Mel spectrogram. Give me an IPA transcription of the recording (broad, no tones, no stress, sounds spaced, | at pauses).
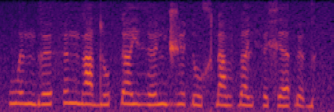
w ʏ ŋ ɡ ø h ʏ ŋ ɡ a d u ʔ ɗ ɜ j ð ʏ n d͡ʒ y ɗ u x ɗ a v ɠ ɜ lʲ h ʏ xʲ ɜ ɠ ø ɡ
